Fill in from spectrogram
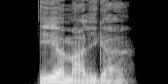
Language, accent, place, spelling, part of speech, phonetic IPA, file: German, Germany, Berlin, ehemaliger, adjective, [ˈeːəˌmaːlɪɡɐ], De-ehemaliger.ogg
- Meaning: inflection of ehemalig: 1. strong/mixed nominative masculine singular 2. strong genitive/dative feminine singular 3. strong genitive plural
